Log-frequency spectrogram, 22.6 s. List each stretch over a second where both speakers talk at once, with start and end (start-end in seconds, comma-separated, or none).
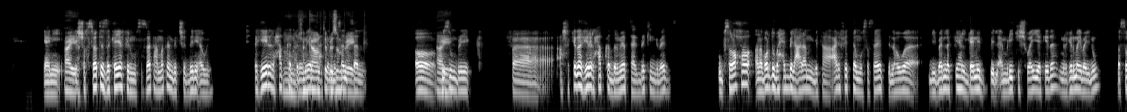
5.7-7.3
